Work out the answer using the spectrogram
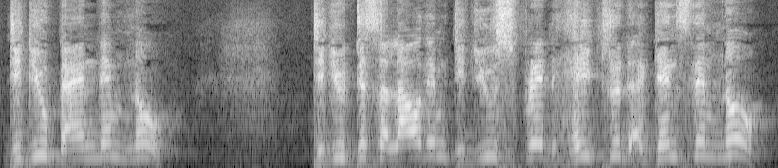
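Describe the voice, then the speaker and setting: A man's voice: sits high, unhurried, bright, forceful tone, breathy edge, low-quality recording. A man from Zimbabwe giving a sermon as an Islamic preacher, speaking conversationally and putting questions to the listeners before answering them himself.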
